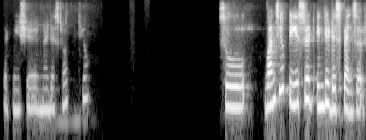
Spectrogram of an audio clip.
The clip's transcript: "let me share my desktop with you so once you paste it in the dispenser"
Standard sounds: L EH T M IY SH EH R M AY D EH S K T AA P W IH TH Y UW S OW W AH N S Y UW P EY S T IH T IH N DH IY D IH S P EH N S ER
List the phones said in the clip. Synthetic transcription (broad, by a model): L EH T M IY SH EH R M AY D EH S T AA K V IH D Y UW S OW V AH N S Y UW P EY S T IH T IH N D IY D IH S P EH N S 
